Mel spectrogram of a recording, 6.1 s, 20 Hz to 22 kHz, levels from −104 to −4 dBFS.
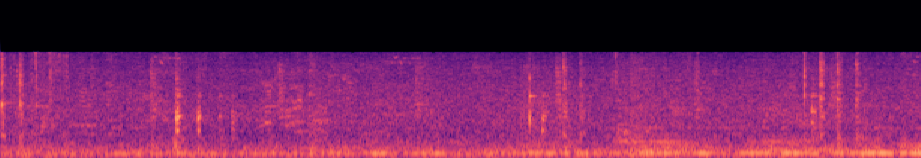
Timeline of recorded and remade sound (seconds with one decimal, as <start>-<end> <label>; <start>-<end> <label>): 0.0-6.1 recorded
